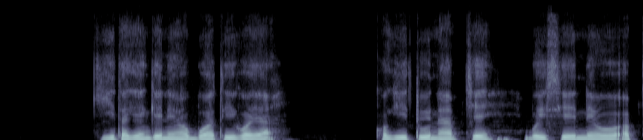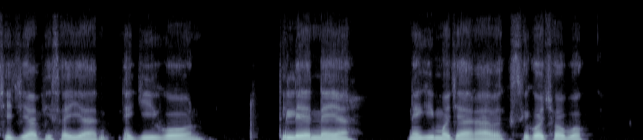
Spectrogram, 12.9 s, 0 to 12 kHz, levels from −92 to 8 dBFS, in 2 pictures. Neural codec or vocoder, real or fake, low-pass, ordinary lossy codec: none; real; 10.8 kHz; Opus, 32 kbps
